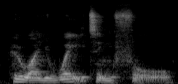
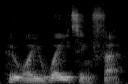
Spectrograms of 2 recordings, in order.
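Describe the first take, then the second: First: The final 'for' has its full, strong vowel. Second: The final 'for' is reduced to a weak vowel. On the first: The speaker calls it right. "for has a strong form because it appears at the end of the sentence" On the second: The speaker calls it wrong. "We can't say"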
